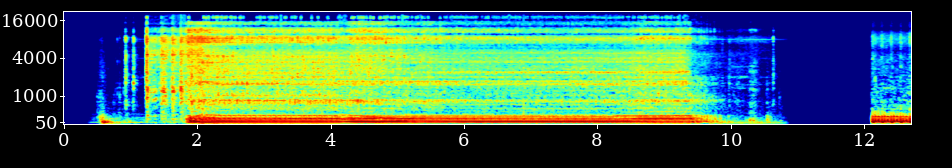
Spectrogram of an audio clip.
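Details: Engine runs with a loud, raw lawnmower-like putter from a small exhaust leak at the downpipe gasket; exhaust leaks often bring an exhaust smell inside the car.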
